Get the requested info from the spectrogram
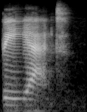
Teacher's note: says be at. Be ends with the vowel sound e, and at begins with vowel a. Linking these words together with the y sound, we have be at. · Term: y linking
